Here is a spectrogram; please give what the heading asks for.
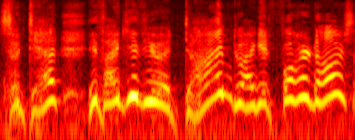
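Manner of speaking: put-on high, loud, hopeful child's question; little son. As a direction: play the eager little boy asking dad. Father voices his little son.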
